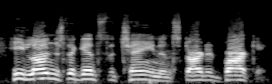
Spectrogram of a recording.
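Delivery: ordinary delivery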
